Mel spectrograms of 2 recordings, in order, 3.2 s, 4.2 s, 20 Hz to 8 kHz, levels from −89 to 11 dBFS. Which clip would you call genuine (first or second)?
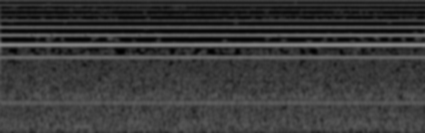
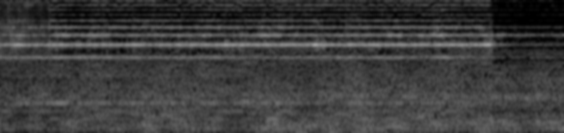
first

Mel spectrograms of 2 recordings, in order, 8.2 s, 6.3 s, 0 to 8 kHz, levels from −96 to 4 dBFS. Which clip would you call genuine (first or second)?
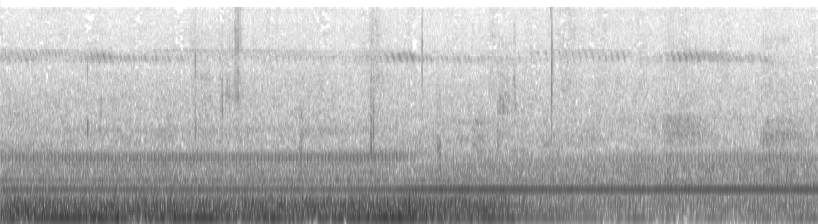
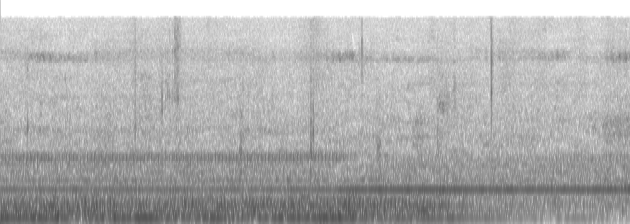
first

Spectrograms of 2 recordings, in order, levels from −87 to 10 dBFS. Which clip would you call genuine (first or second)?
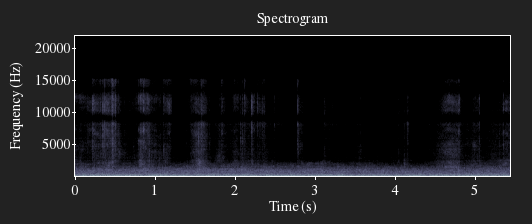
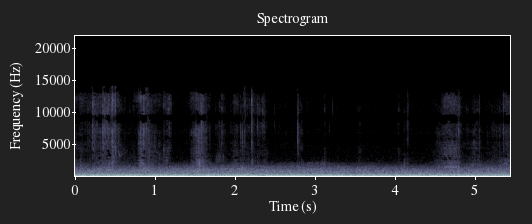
second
